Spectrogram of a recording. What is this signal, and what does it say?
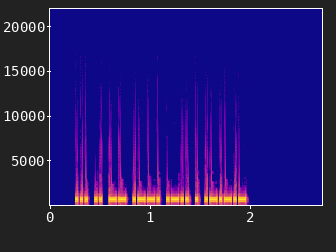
Morse code, heard as a keyed tone, about 52 wpm, 700 Hz. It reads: SIMPLE.
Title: 3x Word-Spacing - Sentences from Top 500 Words - 50wpm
